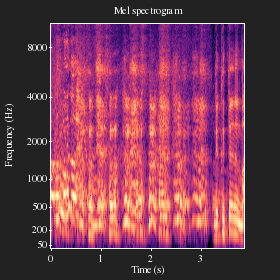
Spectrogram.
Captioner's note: shedding tears while congratulating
